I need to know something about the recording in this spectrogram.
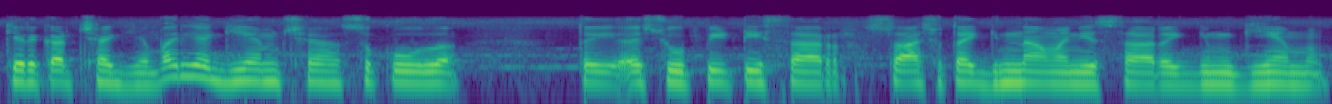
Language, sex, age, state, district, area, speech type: Kashmiri, male, 45-60, Jammu and Kashmir, Ganderbal, urban, spontaneous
